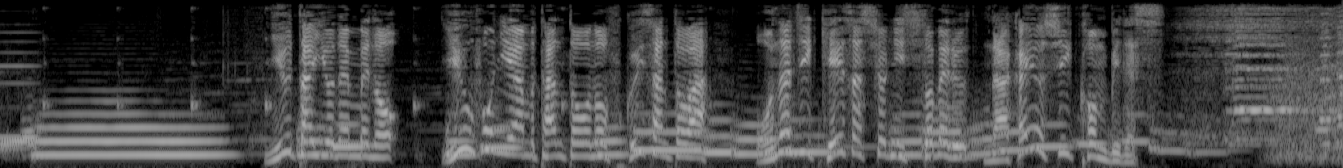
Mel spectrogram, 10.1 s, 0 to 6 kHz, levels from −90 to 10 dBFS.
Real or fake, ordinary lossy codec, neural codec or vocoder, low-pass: real; Opus, 64 kbps; none; 5.4 kHz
